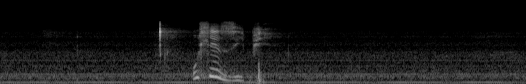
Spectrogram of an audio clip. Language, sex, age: South Ndebele, female, 23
